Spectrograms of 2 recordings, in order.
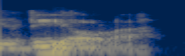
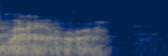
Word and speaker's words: viola: I've been corrected on my pronunciation of the instrument is actually viola, not viola.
